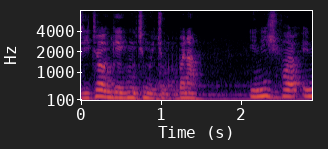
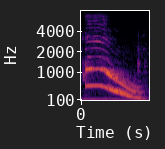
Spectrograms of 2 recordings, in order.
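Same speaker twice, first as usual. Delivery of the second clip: surprised oh; 14 semitones higher, 3 dB louder than usual. Real, not acted. Sudden surprise.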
